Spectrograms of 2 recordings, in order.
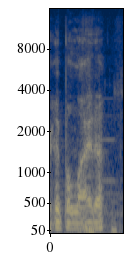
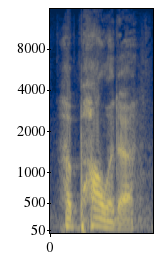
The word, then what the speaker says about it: Hippolyta: Because I'm a Ted Mosby, I had to find out what was the right way to say it, and it's Hippolyta. Hippolyta, not Hippolyta. Which I really want it to be now. That sounds way better, but it's Hippolyta.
